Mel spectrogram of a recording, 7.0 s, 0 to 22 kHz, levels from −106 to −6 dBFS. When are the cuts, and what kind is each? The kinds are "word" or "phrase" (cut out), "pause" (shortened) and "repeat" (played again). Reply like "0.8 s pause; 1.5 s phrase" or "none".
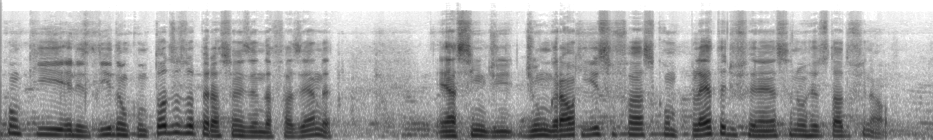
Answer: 3.2 s word; 4.3 s phrase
